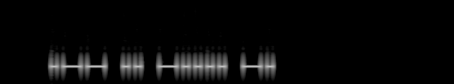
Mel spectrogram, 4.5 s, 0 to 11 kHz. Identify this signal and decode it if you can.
Morse code, heard as a keyed tone, about 20 wpm, 700 Hz. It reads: WI6N
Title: USA Call Signs - 4 Characters - Repeated 3x - 20wpm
